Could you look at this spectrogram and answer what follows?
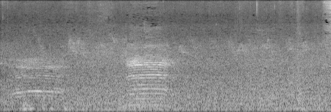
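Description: Dorset sheep in a pen give a few bleats, a short one early and a louder drawn-out one midway, over a steady background hum of the barn.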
